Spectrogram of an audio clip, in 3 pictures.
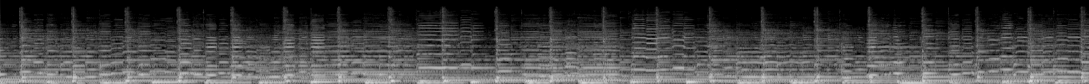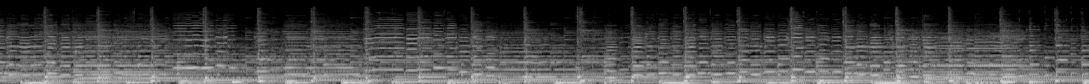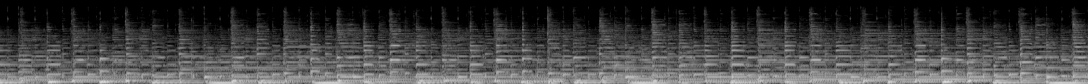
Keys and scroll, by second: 14.6 ctrl+t, 17.4 Return.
